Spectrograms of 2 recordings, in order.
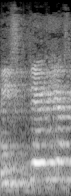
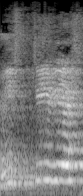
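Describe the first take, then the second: First: The second vowel sounds like 'eh'. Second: The second vowel sounds like 'ee'. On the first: The speaker calls it wrong. "મિસ્ટેરિયસ ના કહેવાય" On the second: The speaker calls it right. "મિસ્ટીરિયસ કહેવાય"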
